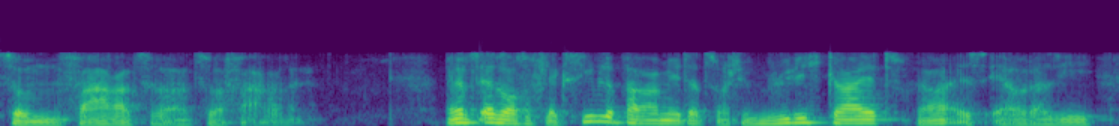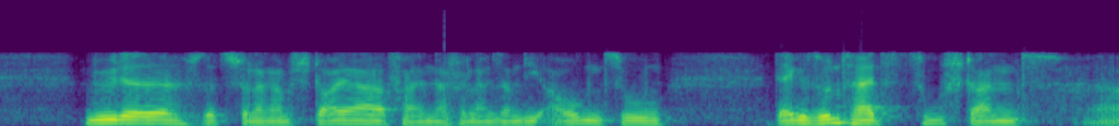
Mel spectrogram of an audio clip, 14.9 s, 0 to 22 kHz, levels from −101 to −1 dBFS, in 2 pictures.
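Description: The iLBC codec affects the whole clip, and its damage is plainly audible. Nothing above 4 kHz passes, and the speech sounds rough and synthetic; each frame's excitation is coded on its own. The frame rhythm points to 20 ms frames, which fits the 15.2 kbps mode.

Lost iLBC frames occur from 5.28 to 5.31 s, a gap that fits one missing 20 ms frame. The decoder fills it by repeating the last pitch cycle mixed with noise, so it sounds like a brief held, buzzy or breathy vowel. The speech recovers almost immediately because iLBC frames stand alone.

A block of digital silence appears at 10.42 s, between "fallen da" and "schon langsam die". It lasts about 0.5 ms, so it is heard as a tick or dip rather than silence. Either the output buffer went unfilled in time or a calculation produced invalid numbers.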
